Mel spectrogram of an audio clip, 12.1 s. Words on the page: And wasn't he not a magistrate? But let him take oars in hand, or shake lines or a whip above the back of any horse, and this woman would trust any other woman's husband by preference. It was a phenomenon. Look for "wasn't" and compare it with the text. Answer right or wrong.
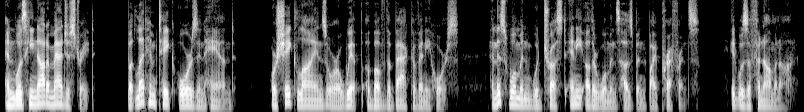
wrong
